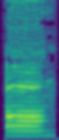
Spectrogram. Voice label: "eng1", chinese; chinese-voice

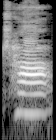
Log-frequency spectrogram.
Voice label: "cha1", Chinese; chinese-voice

